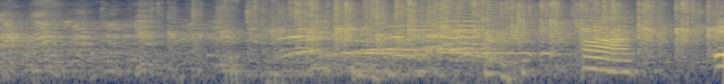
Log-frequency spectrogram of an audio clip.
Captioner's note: laughter; applause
